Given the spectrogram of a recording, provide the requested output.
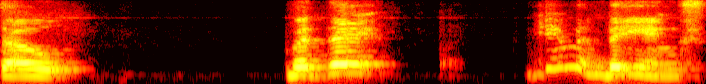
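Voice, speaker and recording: A woman with a Mississippi accent. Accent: Southern US (Mississippi). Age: 60s. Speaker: experiencer guest. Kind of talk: interview.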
